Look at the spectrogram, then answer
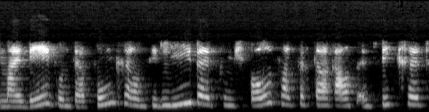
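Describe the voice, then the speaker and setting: Speaking very slowly with a Tyrolean accent, a woman shows ordinary pitch variation. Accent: Austrian (Tyrolean). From Austria, Tyrol (Innsbruck). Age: 30s. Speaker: fitness coach for grieving people. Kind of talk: interview.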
